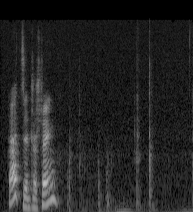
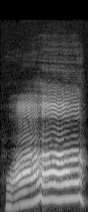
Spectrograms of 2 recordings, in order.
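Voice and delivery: loud high shocked What; shocked shout; 7 semitones higher, 13 dB louder than usual. Acted. Girl reacting to the new boy, shocked loud. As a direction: blurt it out in shock.

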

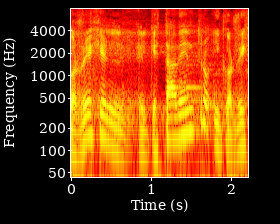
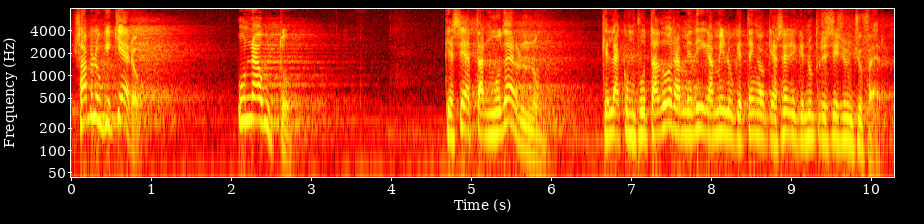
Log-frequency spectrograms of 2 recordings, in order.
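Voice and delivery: demanding rich boss; 8 semitones higher than usual. Acted. Rich man orders his manager.

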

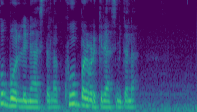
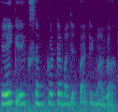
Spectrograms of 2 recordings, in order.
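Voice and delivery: much softer, near-tearful sigh to God; despairing lament; 9 dB quieter than usual. Real, not acted. Worried mother laments to God about her son, hushed and despairing. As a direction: pray in quiet despair.

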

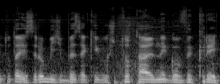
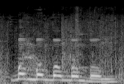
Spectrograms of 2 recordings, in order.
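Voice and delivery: playful sound effects; 7 semitones higher, 4 dB louder than usual. Real, not acted. Gamer hitting enemies repeatedly.

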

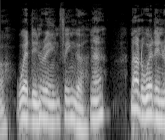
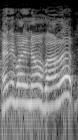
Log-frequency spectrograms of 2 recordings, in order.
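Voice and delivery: high, fast call to the room; a host calling out to the party crowd; 11 semitones higher, 4 dB louder, much faster than usual. Real, not acted. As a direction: fire the question out to everyone.

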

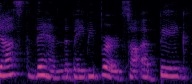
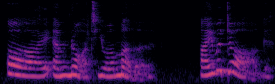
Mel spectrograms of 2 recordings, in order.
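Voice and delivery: louder gruff dog voice; 3 semitones higher, 7 dB louder than usual. Acted. Dog telling the baby bird it's not his mother, louder dog voice. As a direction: answer like a big dog. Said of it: "said the dog".

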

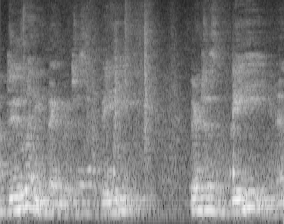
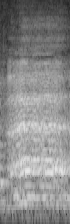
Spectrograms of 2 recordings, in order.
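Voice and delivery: a high, mock human "bah"; comic copycat bleat; man bleating; 9 semitones higher than usual. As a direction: bleat back at the sheep. Man bleating back at sheep.

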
